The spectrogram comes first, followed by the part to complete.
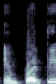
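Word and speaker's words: empty: देखिए यहां पे है एम पटी तो एम पटी में जो है ई को हम ए प्रोनाउंस करते हैं यहां पे ई का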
